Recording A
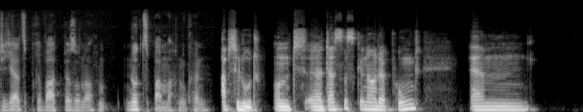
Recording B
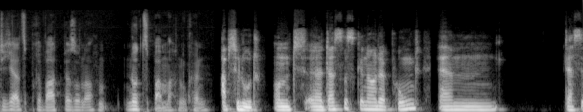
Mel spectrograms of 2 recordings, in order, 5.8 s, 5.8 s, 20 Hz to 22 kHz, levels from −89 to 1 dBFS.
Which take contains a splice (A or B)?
B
